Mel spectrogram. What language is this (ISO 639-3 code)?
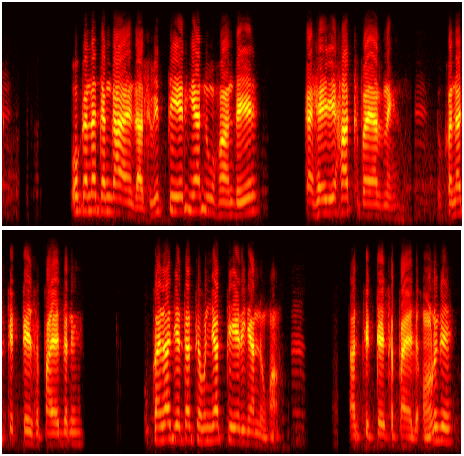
pan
